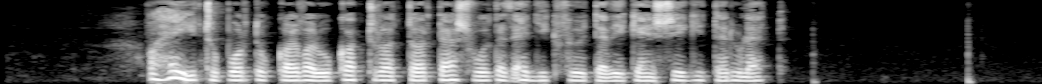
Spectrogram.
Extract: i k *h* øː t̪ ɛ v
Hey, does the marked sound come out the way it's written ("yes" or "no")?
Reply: no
